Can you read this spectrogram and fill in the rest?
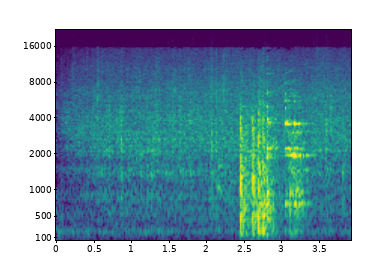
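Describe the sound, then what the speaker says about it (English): Garlic and shrimp hit hot oil in a heated pan for Cajun shrimp and rice, giving a soft steady sizzle that turns into sharper crackling and a few clattering stirs of a utensil near the end. "We're going to go ahead and saute a little bit of garlic. And we're going to include our shrimp."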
